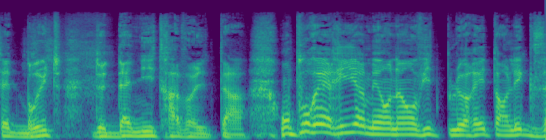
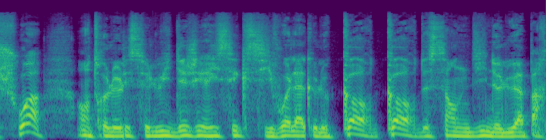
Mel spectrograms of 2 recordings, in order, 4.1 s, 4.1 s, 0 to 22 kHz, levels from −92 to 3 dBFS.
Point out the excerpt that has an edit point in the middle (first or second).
second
